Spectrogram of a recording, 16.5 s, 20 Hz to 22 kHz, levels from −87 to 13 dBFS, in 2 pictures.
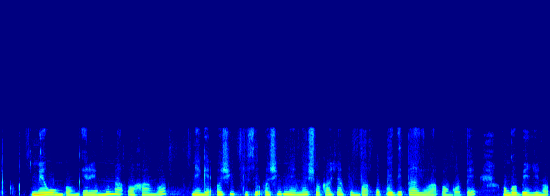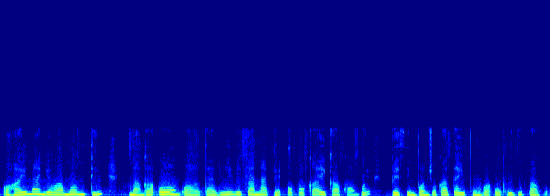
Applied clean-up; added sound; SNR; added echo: neural separator model SepFormer DNS4.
